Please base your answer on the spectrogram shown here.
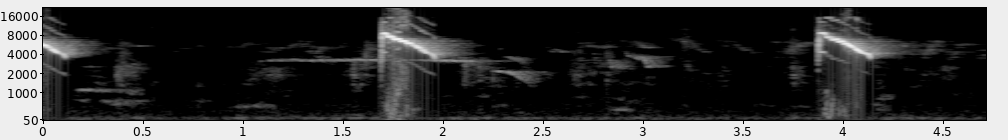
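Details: Female Javan white-eye calling males, played as a lure for wild flocks: high, steeply falling chirps roughly two seconds apart, a thin steady faint whistle heard in the background.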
